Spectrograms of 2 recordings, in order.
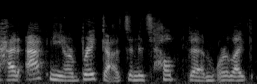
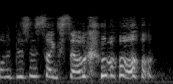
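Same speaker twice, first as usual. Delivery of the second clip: high, giddy, excited gushing. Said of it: "I get really excited".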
